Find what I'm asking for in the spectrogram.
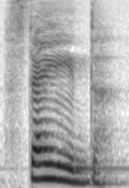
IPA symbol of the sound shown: d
